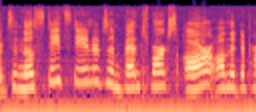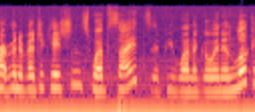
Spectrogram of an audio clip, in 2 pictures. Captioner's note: none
